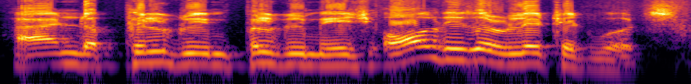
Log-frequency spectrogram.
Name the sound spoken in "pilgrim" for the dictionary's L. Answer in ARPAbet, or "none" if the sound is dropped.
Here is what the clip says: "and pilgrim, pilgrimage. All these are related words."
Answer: L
